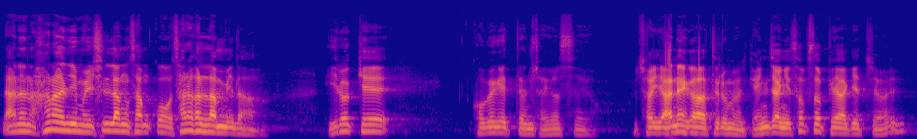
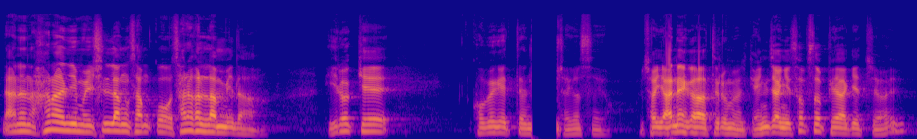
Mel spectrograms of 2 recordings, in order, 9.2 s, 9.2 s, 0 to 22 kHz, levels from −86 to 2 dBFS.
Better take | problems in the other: first | audio freezing; at 5.5 s

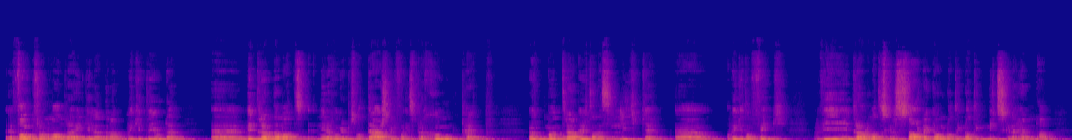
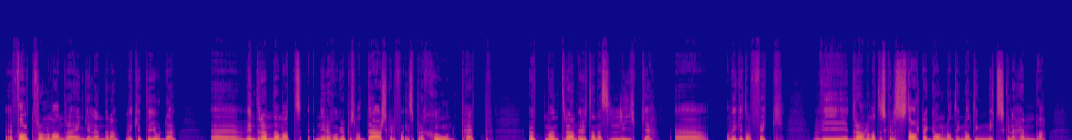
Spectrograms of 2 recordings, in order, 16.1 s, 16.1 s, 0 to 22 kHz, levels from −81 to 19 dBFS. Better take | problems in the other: second | off-mic speech; far // room echo; slight; dies away in 0.6 s

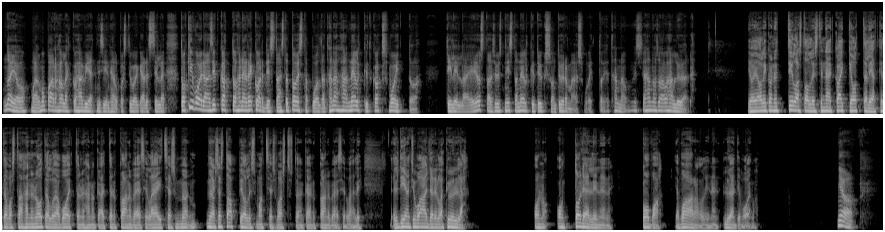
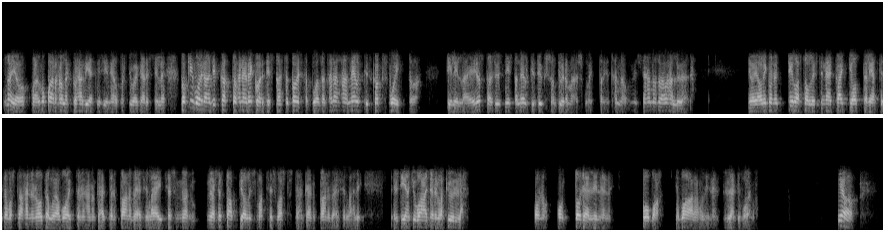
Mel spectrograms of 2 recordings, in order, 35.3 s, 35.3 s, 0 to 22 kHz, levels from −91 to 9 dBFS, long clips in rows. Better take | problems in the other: first | phone-call audio; poor line; nothing above 3 kHz

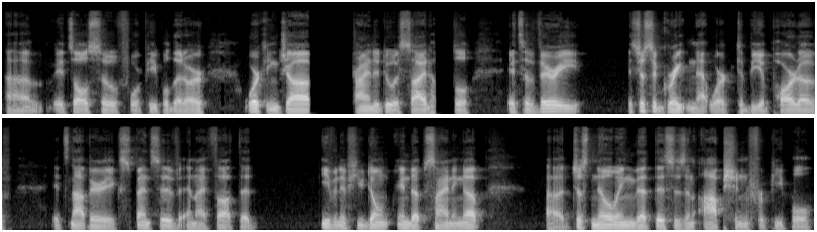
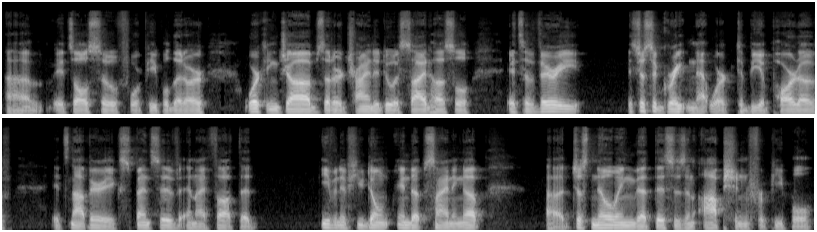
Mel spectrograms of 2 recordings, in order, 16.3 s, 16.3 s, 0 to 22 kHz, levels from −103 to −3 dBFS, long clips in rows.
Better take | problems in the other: second | audio cutting out; at 3 s and at 4.5 s

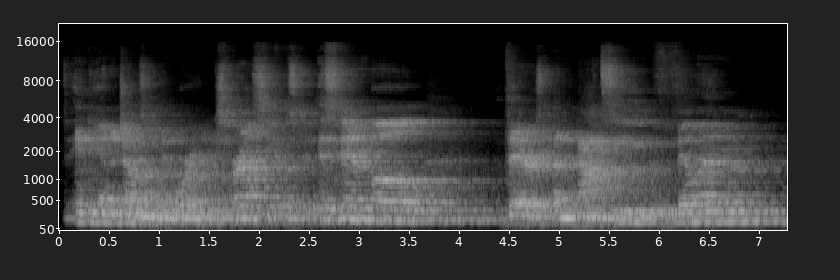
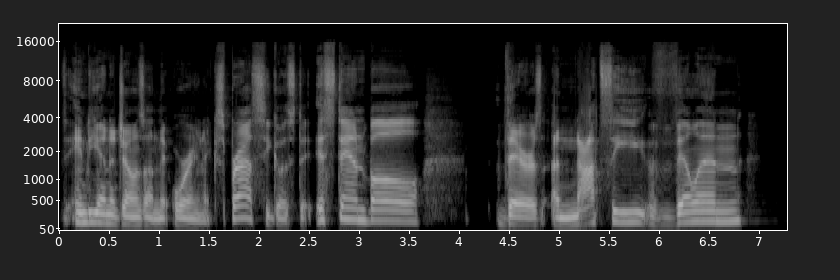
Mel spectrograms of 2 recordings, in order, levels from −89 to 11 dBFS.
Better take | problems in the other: second | room echo; strong; dies away in 3 s // off-mic speech; far

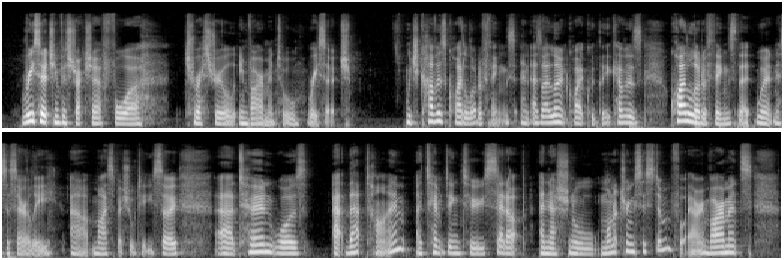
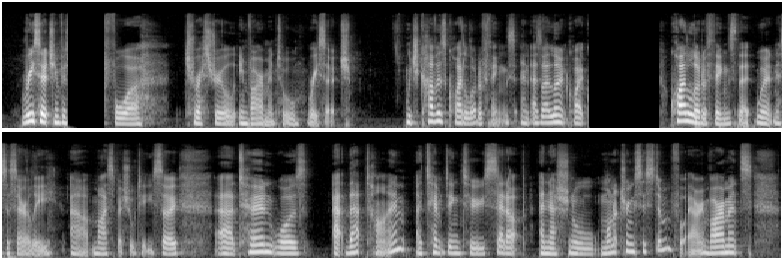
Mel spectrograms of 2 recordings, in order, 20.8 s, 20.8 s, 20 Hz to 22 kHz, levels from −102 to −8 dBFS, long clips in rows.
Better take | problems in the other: first | audio cutting out; at 1 s and at 8 s for 1 s

